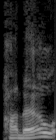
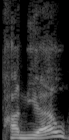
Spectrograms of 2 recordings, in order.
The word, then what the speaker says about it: Pannell: around the world and my name is pannell or paniel if i use my original french family name pronunciation now um i do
